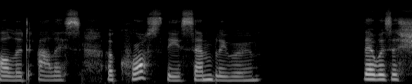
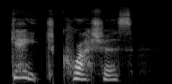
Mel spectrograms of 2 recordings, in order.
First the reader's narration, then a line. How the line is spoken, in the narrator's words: spluttered Paige Turner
